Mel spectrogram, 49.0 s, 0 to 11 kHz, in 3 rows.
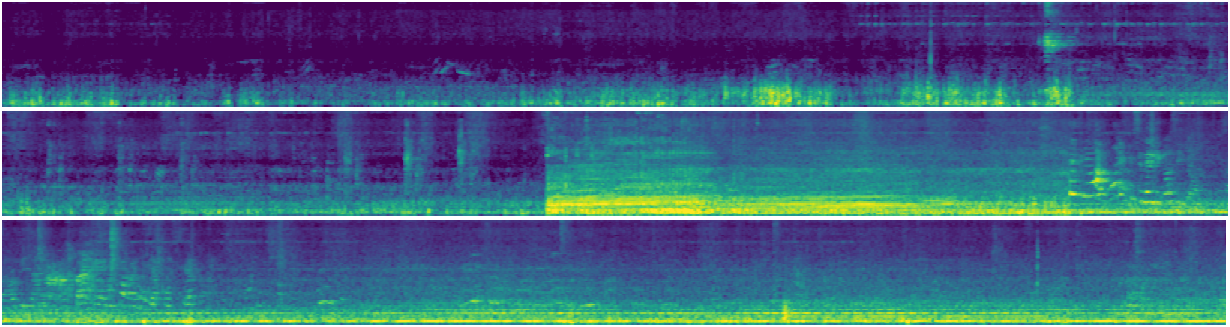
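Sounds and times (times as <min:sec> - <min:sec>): vehicle engine low rumble: 0:06.9 - 0:49.0.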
